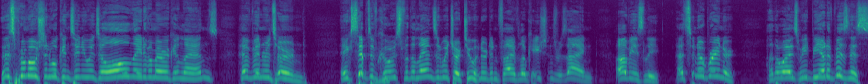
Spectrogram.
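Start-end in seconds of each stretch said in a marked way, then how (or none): 0.0-8.9 put-on old man voice, higher and louder. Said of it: "a semi-Biden voice".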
